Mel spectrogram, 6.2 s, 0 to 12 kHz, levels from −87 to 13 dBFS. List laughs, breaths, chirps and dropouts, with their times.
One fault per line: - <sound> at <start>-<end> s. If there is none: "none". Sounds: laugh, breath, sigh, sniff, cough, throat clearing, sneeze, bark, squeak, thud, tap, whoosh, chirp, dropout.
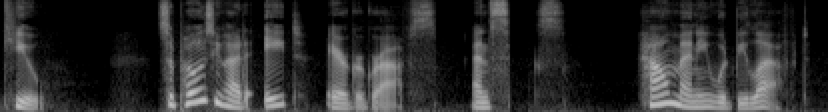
- dropout at 3.8-4.0 s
